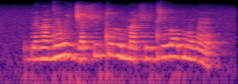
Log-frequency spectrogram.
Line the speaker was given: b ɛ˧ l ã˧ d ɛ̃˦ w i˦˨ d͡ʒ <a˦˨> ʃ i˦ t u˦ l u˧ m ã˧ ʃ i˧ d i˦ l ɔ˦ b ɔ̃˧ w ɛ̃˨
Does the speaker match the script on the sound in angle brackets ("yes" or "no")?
no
